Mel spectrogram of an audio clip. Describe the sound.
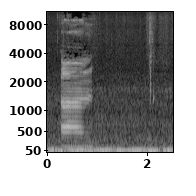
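Steady low rumble of a car driving, heard from inside the vehicle, continuous and even throughout the short stretch.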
